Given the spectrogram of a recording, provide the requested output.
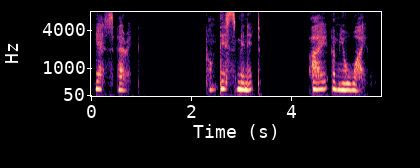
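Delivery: high, soft, breath-light surrender; very quiet. A narrator's reading. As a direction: give in very quietly, voice lifted. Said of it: "very quietly".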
